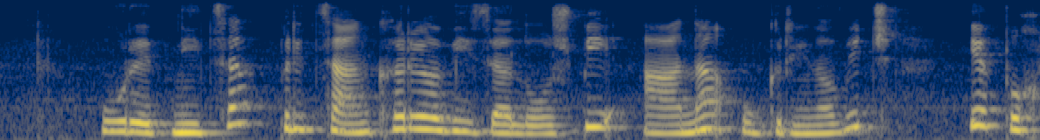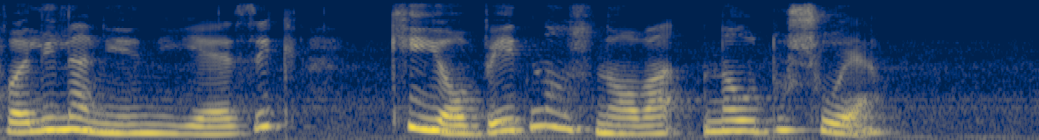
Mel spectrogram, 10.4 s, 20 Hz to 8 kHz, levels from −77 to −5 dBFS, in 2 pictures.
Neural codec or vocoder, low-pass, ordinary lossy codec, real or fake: none; 7.2 kHz; none; real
